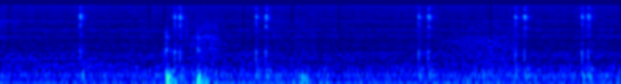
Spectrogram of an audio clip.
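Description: Near silence with a few faint computer mouse clicks scattered through it, some in quick pairs.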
